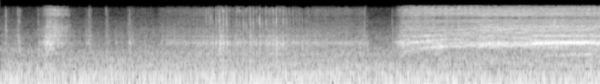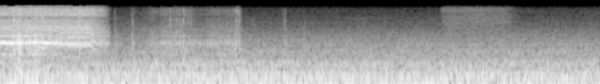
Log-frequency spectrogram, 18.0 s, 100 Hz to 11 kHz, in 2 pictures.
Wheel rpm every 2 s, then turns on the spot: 10, 20, 20, 100, 110, 30, 10, 0, 0.
0-4 10-12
